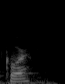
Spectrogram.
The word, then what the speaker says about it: Corps: Red Lantern Corps whoops oh it's core is it core I mean it's spelled corpse but yeah it's like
